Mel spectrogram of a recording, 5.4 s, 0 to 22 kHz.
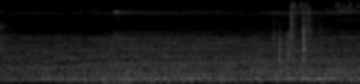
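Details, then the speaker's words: MSI MPG EZ120 ARGB 120 mm PWM fan (0–1900 RPM, fluid dynamic bearing) newly installed in a PC and controlled via the MSI app: soft, steady low hum with no ticking, rattle or buzz, unlike the noisy previous fan; running quietly. "Okay, there is no annoying noise like which is I had on the previous fan."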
